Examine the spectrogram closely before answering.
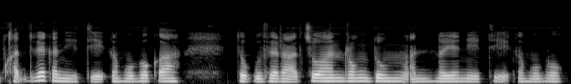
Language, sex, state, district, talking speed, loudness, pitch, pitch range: Mizo, female, Mizoram, Aizawl, 210 wpm, -16 LUFS, 140 Hz, 135-150 Hz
